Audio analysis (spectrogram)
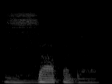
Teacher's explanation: because of the consonant cluster, you have the s becoming voiced.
